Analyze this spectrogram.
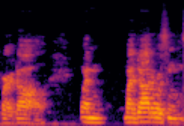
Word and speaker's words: Vardal: And I don't even know how to pronounce it properly, but Vardalia Onions. How did you come up with that name? Why don't you tell everybody about that? So my last name is Vardal.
